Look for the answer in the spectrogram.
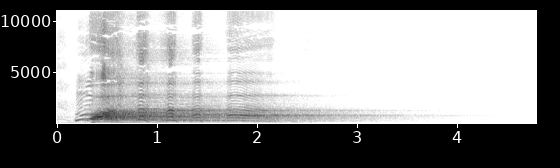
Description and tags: evil laugh 6
Evil laughter recorded for a production of Sideways Stories from Wayside School. Reverb added.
